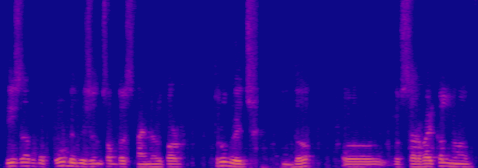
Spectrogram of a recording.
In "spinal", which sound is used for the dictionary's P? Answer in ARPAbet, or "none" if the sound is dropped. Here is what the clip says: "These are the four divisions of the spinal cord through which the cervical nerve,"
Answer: F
